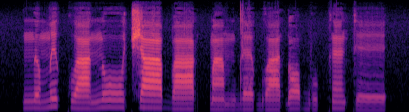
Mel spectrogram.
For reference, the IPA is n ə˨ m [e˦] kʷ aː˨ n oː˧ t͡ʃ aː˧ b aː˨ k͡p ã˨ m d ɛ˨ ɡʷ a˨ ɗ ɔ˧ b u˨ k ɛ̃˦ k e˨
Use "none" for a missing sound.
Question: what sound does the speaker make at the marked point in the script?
e˦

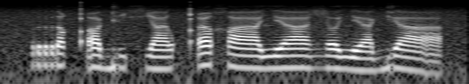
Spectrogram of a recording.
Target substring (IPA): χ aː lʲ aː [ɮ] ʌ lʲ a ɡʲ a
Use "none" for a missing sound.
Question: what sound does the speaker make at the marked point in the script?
ɮ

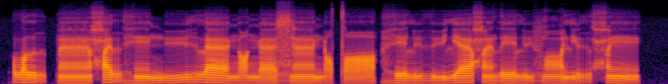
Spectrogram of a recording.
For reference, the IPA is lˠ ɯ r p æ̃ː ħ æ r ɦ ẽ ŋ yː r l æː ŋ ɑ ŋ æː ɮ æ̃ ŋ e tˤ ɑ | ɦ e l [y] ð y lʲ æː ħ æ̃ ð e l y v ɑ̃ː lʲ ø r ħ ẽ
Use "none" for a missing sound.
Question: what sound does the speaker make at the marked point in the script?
y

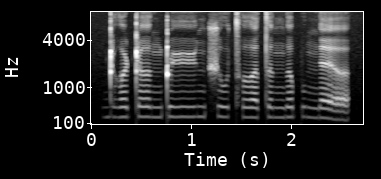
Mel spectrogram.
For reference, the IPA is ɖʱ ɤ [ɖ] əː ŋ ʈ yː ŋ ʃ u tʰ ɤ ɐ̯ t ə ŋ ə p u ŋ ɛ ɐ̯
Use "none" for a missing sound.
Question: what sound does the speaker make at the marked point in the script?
ʈ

